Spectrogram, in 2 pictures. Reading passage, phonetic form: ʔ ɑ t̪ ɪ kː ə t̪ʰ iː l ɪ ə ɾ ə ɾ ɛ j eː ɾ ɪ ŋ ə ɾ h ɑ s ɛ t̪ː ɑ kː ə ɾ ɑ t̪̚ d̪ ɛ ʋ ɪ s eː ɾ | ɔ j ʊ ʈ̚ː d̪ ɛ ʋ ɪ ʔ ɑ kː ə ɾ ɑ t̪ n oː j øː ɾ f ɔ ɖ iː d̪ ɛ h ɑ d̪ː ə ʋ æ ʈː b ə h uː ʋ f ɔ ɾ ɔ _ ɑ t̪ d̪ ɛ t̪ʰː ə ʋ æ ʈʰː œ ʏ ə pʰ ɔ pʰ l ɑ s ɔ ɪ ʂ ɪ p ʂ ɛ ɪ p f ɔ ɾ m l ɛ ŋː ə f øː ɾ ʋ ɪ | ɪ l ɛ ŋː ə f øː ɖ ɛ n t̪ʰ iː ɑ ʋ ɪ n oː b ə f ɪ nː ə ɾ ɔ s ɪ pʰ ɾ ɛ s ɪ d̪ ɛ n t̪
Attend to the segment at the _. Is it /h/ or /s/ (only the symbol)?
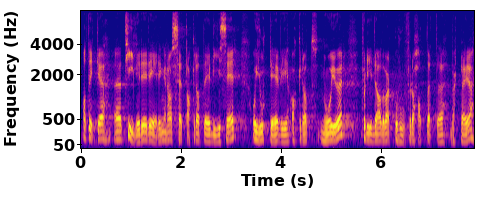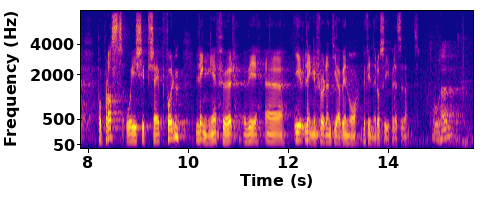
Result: h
